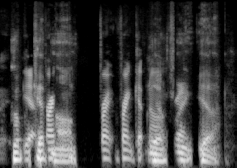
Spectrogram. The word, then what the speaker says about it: Kepnang: So he's probably played against Diallo and how you pronounce his name? Kepnang.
